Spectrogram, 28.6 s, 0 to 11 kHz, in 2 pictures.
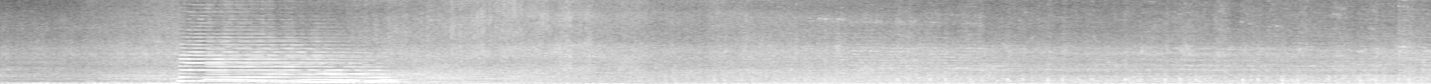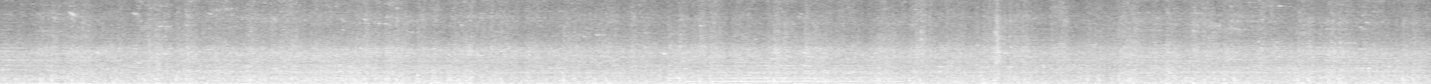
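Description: WDG-4D diesel-electric freight locomotive sounding its multi-tone horn for about two seconds as it approaches. A long train of flat wagons then rolls past with a steady rumble of wheels on the rails.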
